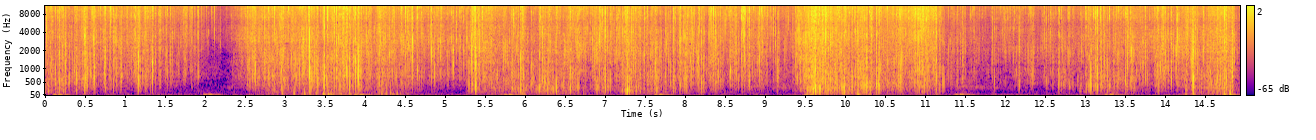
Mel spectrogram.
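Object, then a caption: Plastic bag filled with stuffing. Fingertips press and crinkle a round white plastic bag filled with stuffing. The result is a continuous run of dense, dry crinkling with many small crackles spread across bright high frequencies. The sound briefly quiets near two seconds and swells louder around ten seconds.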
